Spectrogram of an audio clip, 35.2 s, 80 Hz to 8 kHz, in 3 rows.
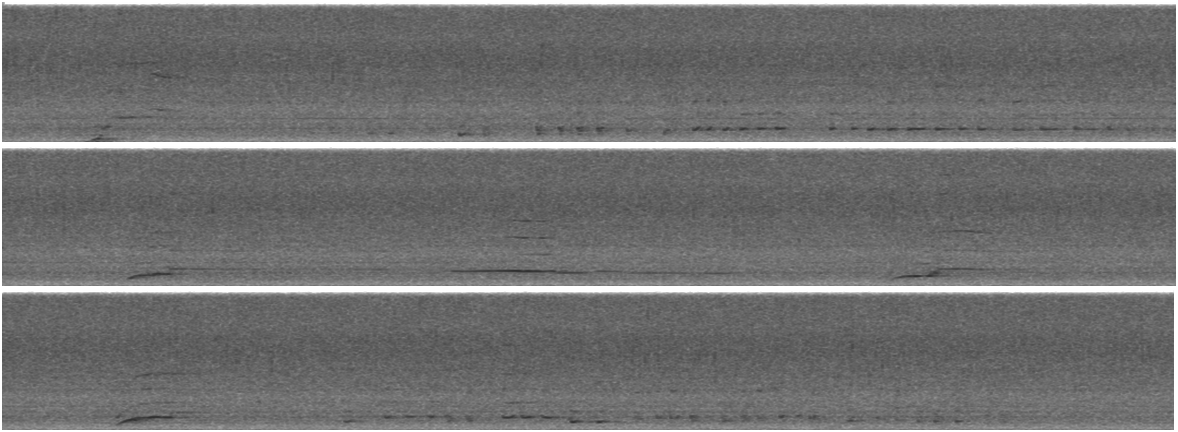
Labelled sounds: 1.1	1.7	humpback whale, 1.4 to 2.0 kHz
13.2	13.6	humpback whale, 0.78 to 1.2 kHz
16.2	17.6	humpback whale, 0.78 to 2.9 kHz
21.0	21.6	humpback whale, 0.78 to 3.2 kHz
24.8	25.4	humpback whale, 0.78 to 3.4 kHz

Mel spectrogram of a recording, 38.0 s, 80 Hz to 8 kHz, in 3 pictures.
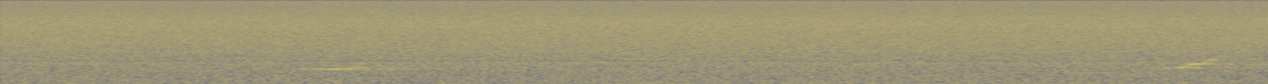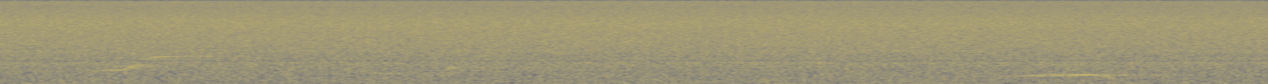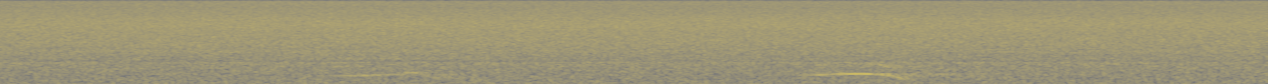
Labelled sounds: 12.0	12.3	humpback whale, 0.80 to 1.1 kHz
14.2	14.4	humpback whale, 0.86 to 1.1 kHz

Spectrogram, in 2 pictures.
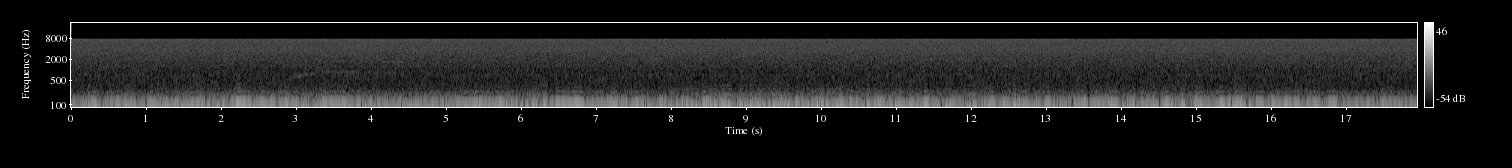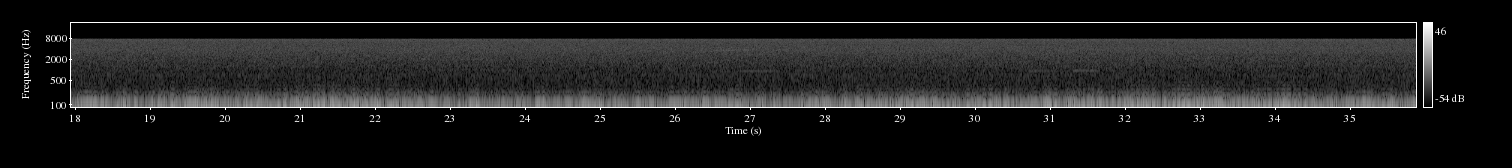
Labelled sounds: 3.3	3.8	humpback whale, 0.80 to 0.93 kHz
26.5	27.1	humpback whale, 0.90 to 3.7 kHz
30.7	31.6	humpback whale, 0.86 to 1.0 kHz

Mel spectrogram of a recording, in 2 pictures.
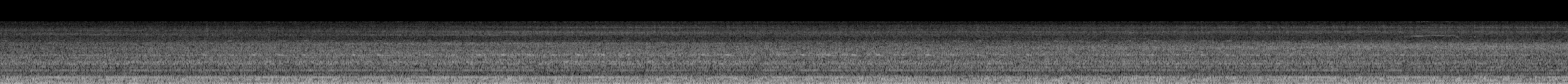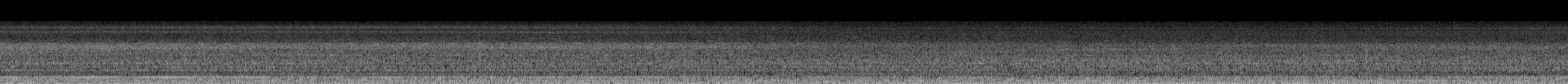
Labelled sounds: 14.0	14.6	killer whale, southern resident, 3.6 to 7.8 kHz

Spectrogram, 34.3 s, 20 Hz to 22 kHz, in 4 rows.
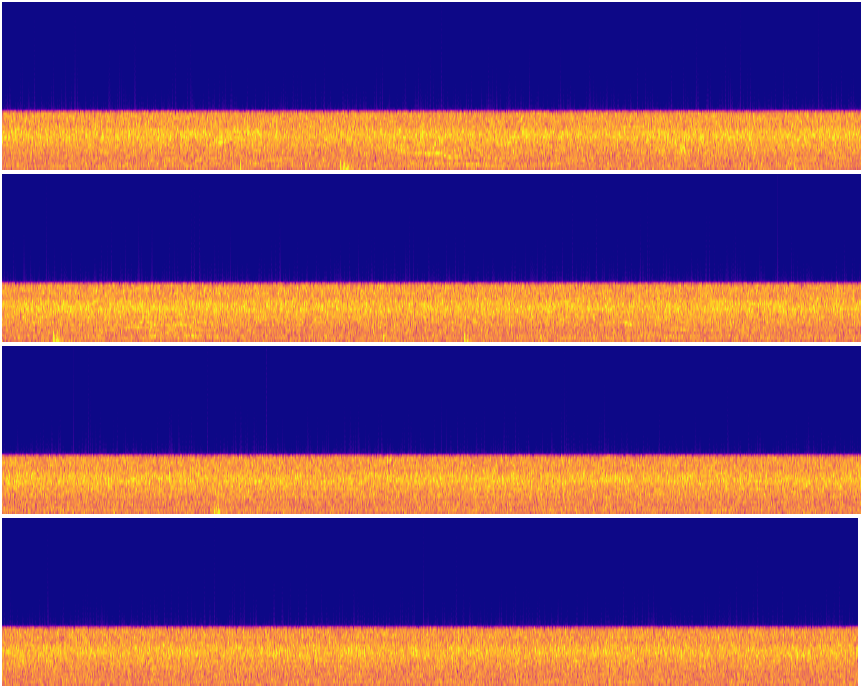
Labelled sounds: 2.6	3.0	killer whale, offshore, 1.4 to 1.7 kHz
4.1	4.4	killer whale, offshore, 2.2 to 2.4 kHz
9.8	10.6	killer whale, offshore, 0.84 to 2.2 kHz
15.2	15.5	killer whale, offshore, 1.8 to 2.1 kHz

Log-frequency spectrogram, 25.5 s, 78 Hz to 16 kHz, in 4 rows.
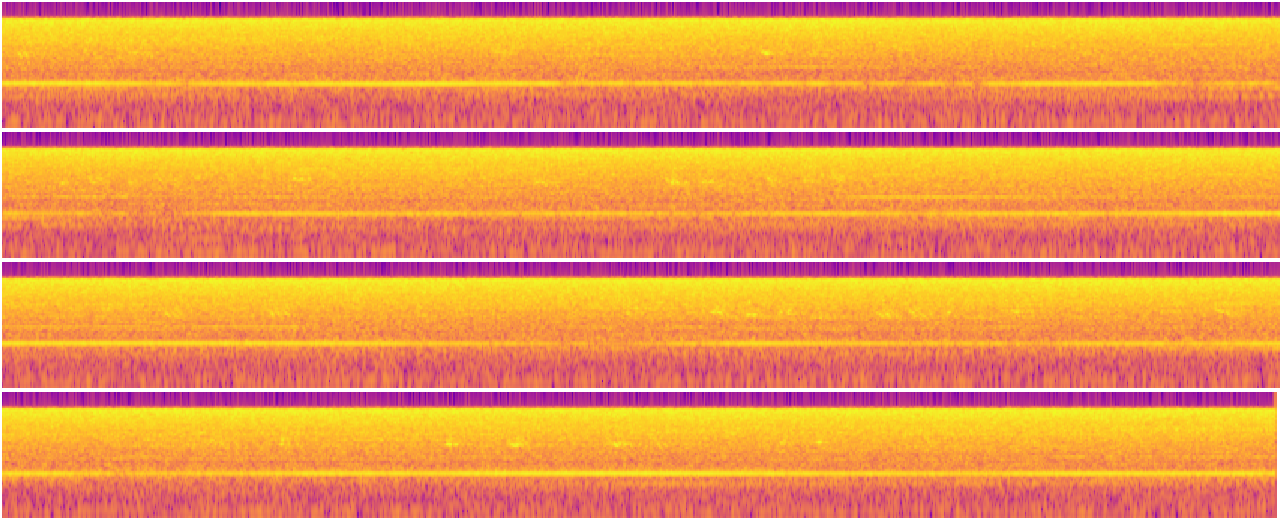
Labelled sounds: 10.6	11.2	vessel noise, 0.99 to 1.1 kHz

